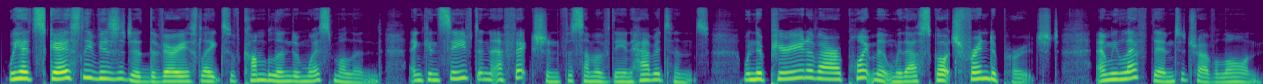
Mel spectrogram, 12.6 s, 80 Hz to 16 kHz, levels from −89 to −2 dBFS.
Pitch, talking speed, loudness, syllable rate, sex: 205 Hz, 180 wpm, -21 LUFS, 5.3 syllables/s, female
